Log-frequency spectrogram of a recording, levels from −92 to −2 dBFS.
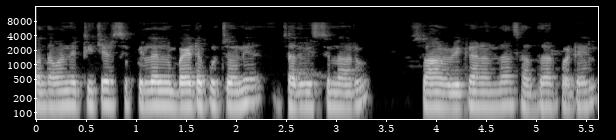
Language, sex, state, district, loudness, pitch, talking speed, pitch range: Telugu, male, Telangana, Nalgonda, -24 LUFS, 140 Hz, 115 wpm, 135-150 Hz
